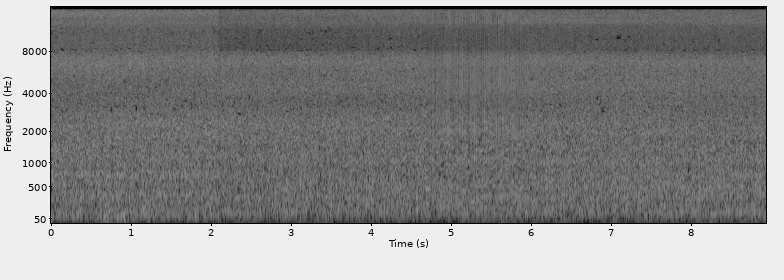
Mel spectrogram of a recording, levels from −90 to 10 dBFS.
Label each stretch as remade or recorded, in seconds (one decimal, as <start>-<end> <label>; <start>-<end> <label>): 0.0-4.7 recorded; 4.7-5.9 remade; 5.9-8.9 recorded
